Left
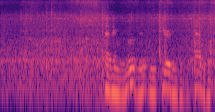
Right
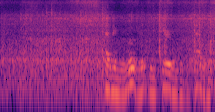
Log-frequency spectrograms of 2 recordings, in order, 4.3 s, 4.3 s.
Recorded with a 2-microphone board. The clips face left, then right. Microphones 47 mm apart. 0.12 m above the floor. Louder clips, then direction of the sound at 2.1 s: Right 1 dB; 30° left (ahead or behind).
